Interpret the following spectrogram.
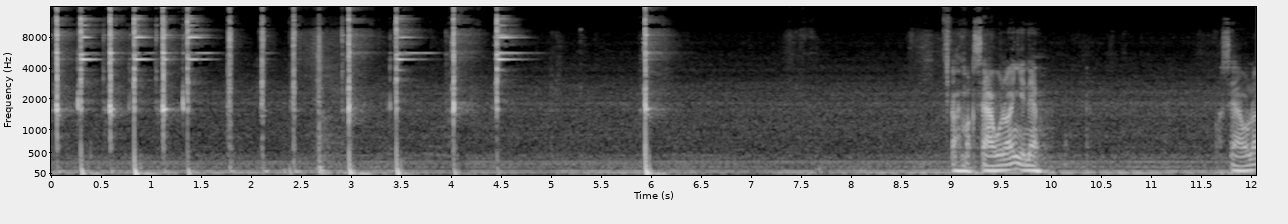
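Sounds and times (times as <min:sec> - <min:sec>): lighter flint wheel clicking: 0:00.0 - 0:04.6.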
